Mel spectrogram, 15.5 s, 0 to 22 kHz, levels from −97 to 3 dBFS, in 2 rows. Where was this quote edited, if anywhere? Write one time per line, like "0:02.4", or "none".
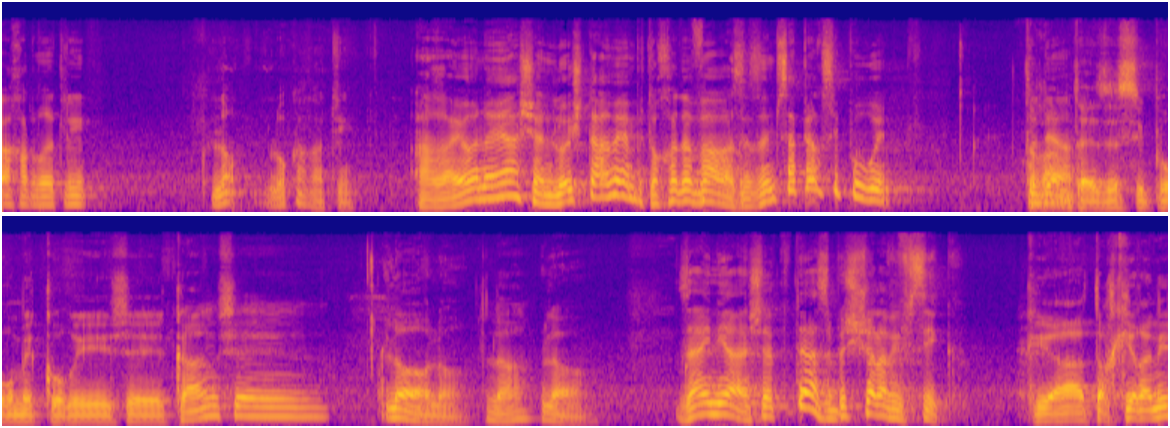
0:02.6

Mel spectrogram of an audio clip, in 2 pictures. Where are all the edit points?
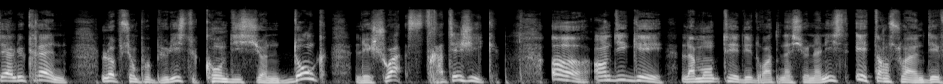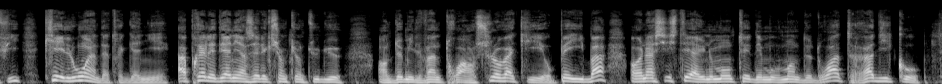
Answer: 0:11.2

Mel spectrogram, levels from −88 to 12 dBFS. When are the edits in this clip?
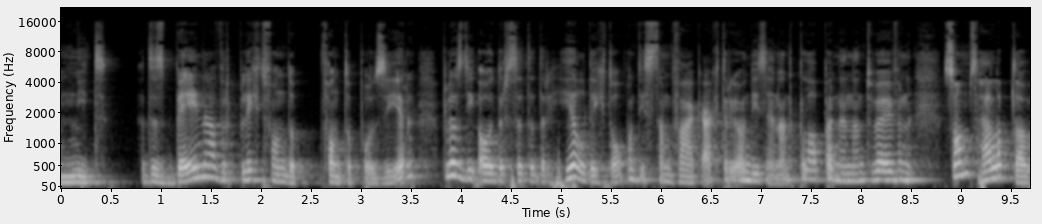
none

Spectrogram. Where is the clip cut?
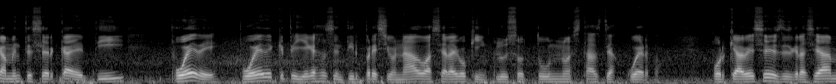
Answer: none

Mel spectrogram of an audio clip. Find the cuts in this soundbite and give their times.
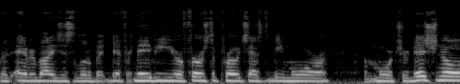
0:01.3
0:03.6

